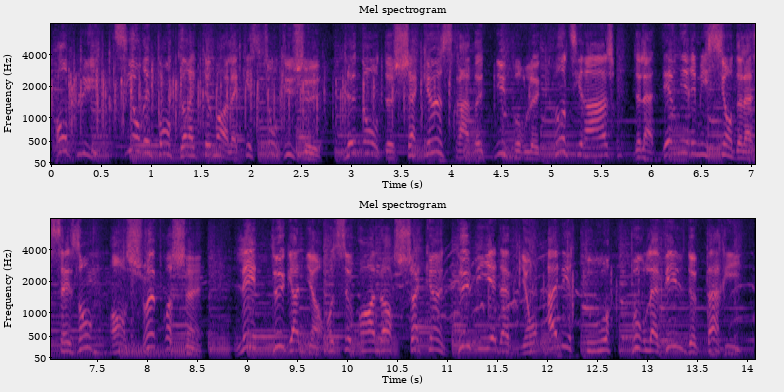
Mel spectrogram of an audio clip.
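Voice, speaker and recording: A man's voice: high-pitched, sing-song, normal speed. A man reading a scripted promotional prize announcement as a game show announcer. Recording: loud music under announcement.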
